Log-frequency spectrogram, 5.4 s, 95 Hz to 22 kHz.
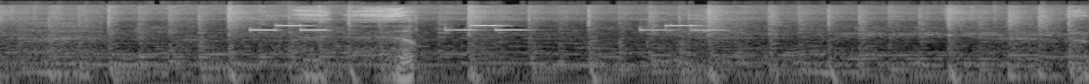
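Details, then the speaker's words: Repeated high-pitched electronic beeps over music and voice: a glucose monitor high alarm, blood sugar over 300 after eating seven oatmeal raisin cookies for breakfast. "alarm for my blood sugars. I had uh seven oatmeal raisin cookies this morning for breakfast and it's thrown my blood sugar up over 300."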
